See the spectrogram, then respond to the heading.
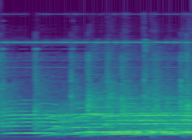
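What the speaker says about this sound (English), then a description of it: "the crowd responded bigger than they ever have" Wrestling crowd at a ProSouth show cheering and shouting loudly, a dense sustained roar of many voices with whistles and high yells that swells slightly and holds throughout.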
